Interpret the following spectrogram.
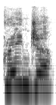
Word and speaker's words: Granger: Potter and granger end with a schwah. Potter. Granger in British English. You don't say porter nor granger.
